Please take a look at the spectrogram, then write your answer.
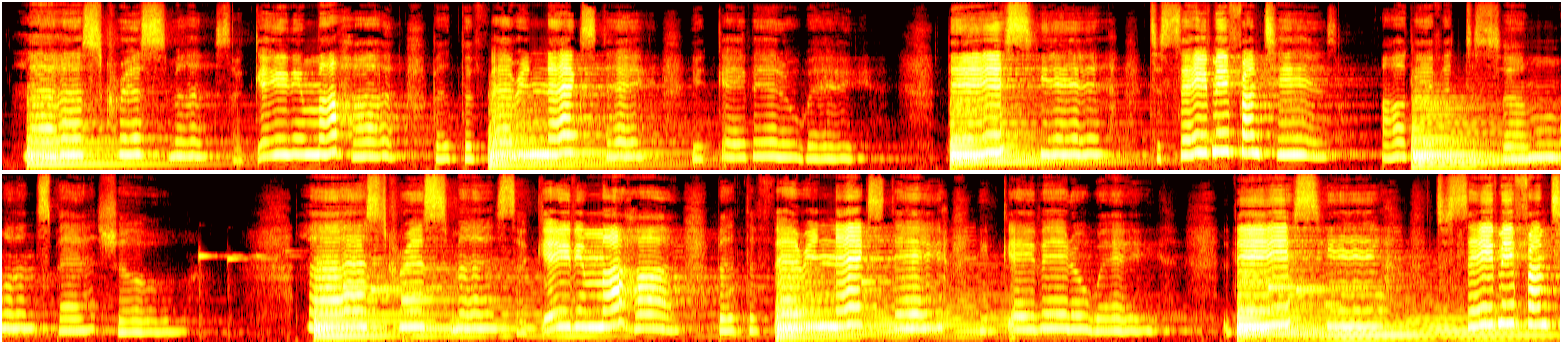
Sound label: acoustic piano cover; nhac chuong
